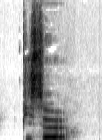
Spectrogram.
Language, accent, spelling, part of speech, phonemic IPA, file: French, France, pisseur, noun, /pi.sœʁ/, LL-Q150 (fra)-pisseur.wav
- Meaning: pisser (one who pisses)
